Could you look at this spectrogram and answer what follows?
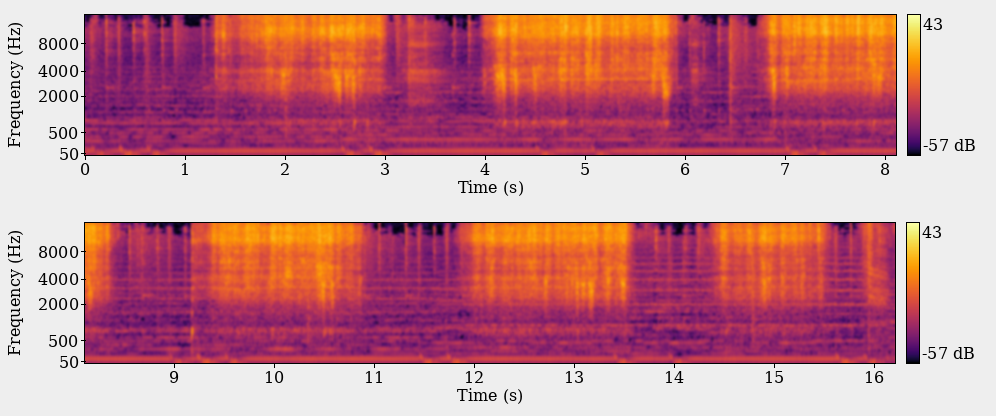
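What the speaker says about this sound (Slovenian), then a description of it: "To lahko dokažem, če nekajkrat pihnem v vodo, ki je z indikatorjem brom-timol obarvana z modro." Air being blown through a tube into water dyed blue with bromothymol blue indicator, producing bursts of bubbling and gurgling lasting a second or two each, separated by short pauses under a steady low hum.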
